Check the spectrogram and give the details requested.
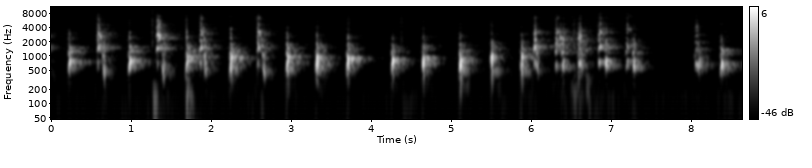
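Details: A single male chukar partridge calling, recorded without repetition and used for hunting: a rapid, rhythmic series of harsh, clucking chuk notes, roughly two to three per second, speeding into a denser burst near the end, with no other sounds.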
